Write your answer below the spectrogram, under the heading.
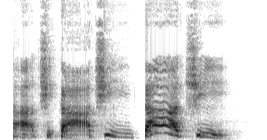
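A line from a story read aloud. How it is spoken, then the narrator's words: Yelling. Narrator (Italian): urla Pietro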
